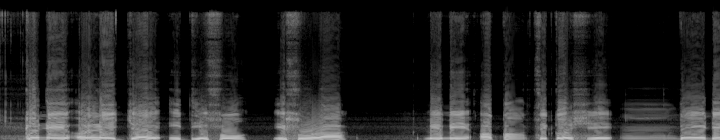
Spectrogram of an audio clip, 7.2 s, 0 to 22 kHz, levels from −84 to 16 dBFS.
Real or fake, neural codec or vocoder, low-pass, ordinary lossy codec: real; none; none; none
